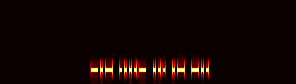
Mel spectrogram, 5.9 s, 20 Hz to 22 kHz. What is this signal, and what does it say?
Morse code, heard as a keyed tone, about 25 wpm, 700 Hz. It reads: K4SAD
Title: USA Call Signs - 5 Characters - Repeated 3x - 25wpm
